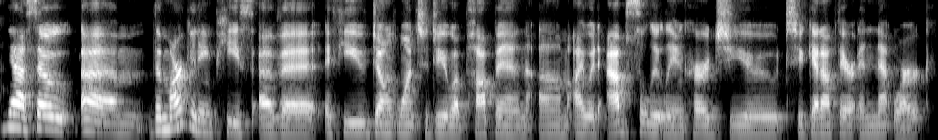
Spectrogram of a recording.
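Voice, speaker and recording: A woman's voice: sits low, fairly even intonation, moderate pace, hardly any pauses. A woman hosting a group coaching call, chatty and encouraging, with many fillers. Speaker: notary business coach, call host.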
